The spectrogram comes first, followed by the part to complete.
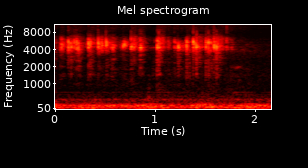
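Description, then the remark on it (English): Dice are rolled for the ship in a tabletop role-playing game, rattling and clattering in a rapid run of bright, dry clicks for nearly two seconds, then settling into quiet over a low steady hum. No one speaks. “And then, would someone like to roll for the ship?”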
